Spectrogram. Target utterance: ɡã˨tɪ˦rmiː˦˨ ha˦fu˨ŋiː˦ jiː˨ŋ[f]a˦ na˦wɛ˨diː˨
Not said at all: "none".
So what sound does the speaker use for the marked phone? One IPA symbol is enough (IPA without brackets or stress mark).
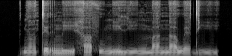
m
